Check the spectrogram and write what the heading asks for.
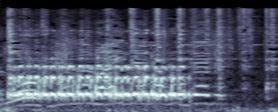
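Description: Comic sound effect: a loud warbling, gobble-like tone with a rapid flutter, lasting about a second and a half, then a few faint clicks.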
